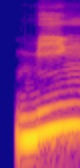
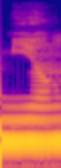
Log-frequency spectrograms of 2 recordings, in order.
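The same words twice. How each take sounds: First: "মিং" with a plain i, no glide; wrong pronunciation demo. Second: "মিয়ং" as mi-ong, pitched lower; correct pronunciation. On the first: Teacher warning students off the error, "মিং" without an o glide. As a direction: say "মিং" as simple ming. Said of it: "মিং উচ্চারণ হবে না কিন্তু". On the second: Teacher correcting a common mistake, lower "মিয়ং" with an o glide. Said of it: "এটা হবে মিয়ং". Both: Shown as a demonstration.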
